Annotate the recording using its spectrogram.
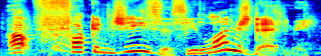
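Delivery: startled. Real, not acted. Startled by a lunging zombie.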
